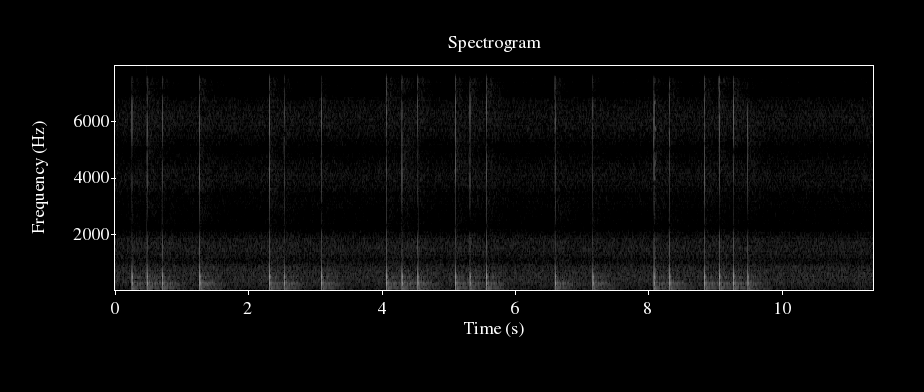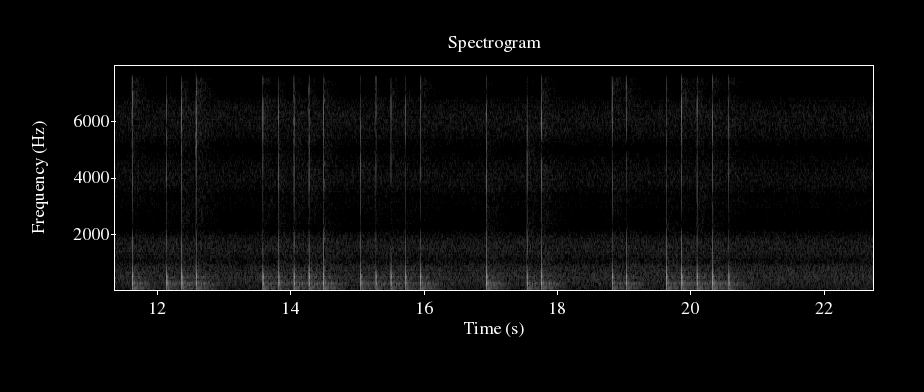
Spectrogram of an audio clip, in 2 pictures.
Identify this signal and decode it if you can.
Tap code, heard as knocks on a wall, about 4 knocks a second. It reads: LFNAI CZBJ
